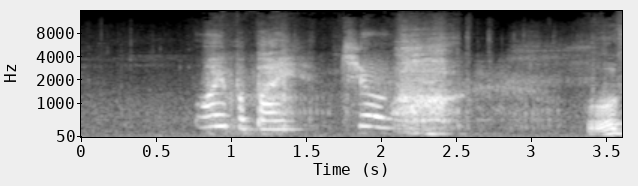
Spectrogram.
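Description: A young woman speaks softly and breathily, close by.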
